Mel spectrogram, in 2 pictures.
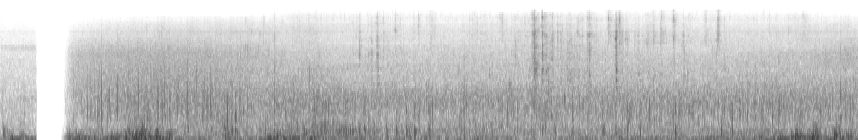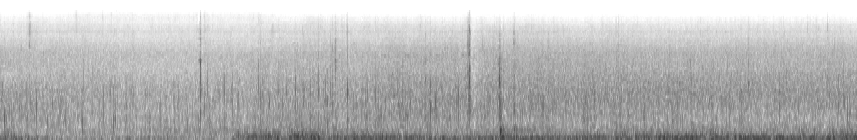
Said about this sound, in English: As you can see, the rain has picked up severely.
